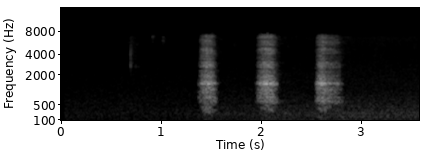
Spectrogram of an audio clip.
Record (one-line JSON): {"exhalation_length": "3.6 s", "exhalation_amplitude": 5970, "exhalation_signal_mean_std_ratio": 0.31, "survey_phase": "beta (2021-08-13 to 2022-03-07)", "age": "18-44", "gender": "Female", "wearing_mask": "No", "symptom_none": true, "smoker_status": "Never smoked", "respiratory_condition_asthma": false, "respiratory_condition_other": false, "recruitment_source": "REACT", "submission_delay": "2 days", "covid_test_result": "Negative", "covid_test_method": "RT-qPCR", "influenza_a_test_result": "Negative", "influenza_b_test_result": "Negative"}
